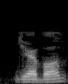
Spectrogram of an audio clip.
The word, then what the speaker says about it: Jeroboam: And I wanted to talk to you about the, in my devotional today, it was 1 Kings 13, 31, when Jeroboam, is that how you pronounce it? – Jeroboam, uh-huh.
